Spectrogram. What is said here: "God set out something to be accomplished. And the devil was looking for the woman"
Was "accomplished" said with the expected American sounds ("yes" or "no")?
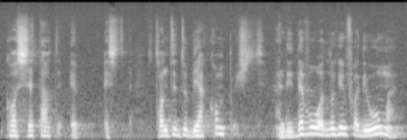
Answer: yes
